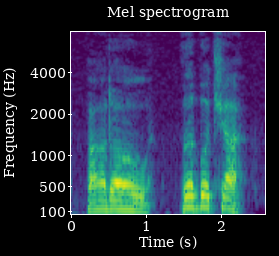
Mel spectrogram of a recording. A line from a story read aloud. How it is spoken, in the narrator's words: bellowing over my shoulder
